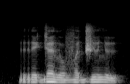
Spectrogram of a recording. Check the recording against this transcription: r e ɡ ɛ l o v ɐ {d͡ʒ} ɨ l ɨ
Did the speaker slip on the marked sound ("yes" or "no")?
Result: no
